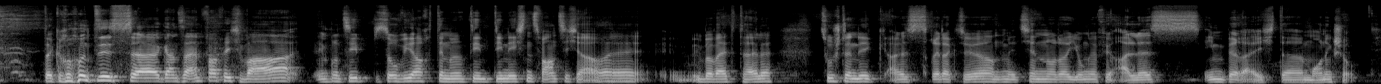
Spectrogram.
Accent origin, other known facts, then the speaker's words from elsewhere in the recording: Eastern Austria, Austria; Genau, aber ich bin aus dem Osten Österreichs.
